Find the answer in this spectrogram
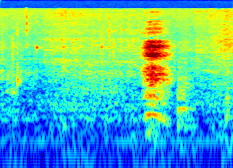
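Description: Quiet room, then about one and a half seconds in, one short breathy laugh from a person.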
